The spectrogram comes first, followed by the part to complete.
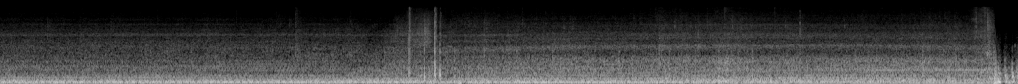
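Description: Steady drone inside a moving 2011 Orion VII 3G transit bus, its Cummins ISL9 diesel engine and road noise holding an even pitch, with a short click about four seconds in.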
